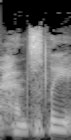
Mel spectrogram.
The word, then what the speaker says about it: Hensley: Mr. Chair, members of the committee, for the record, my name is Jennifer Hensley, H-E-N-S as in Sam, L-E-Y, Jennifer is spelled traditionally.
